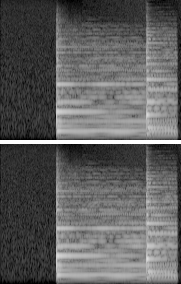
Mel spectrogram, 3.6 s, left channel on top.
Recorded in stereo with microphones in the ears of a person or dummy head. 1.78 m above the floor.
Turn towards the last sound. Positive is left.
turn(degrees=-5)  # may be behind; listen again after turning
